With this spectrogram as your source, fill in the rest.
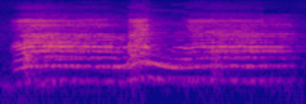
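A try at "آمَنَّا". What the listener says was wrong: Nunnya agak di dulu. Gunnah ya. Amanna.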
